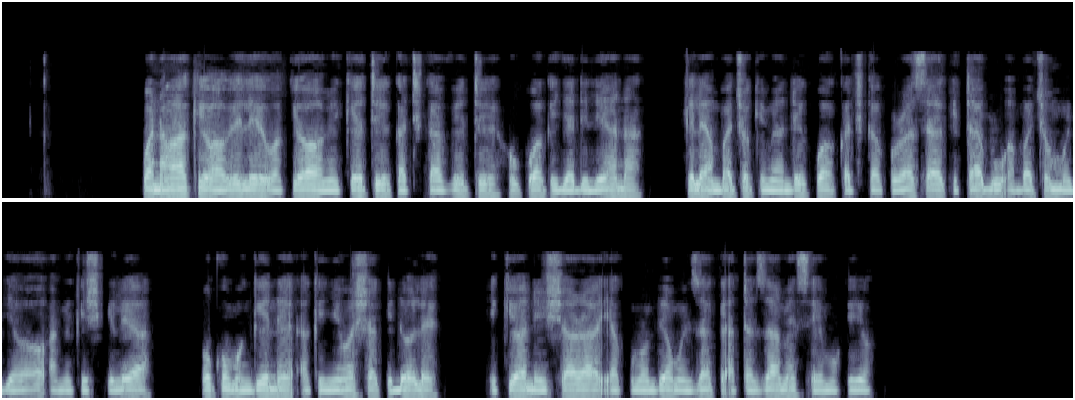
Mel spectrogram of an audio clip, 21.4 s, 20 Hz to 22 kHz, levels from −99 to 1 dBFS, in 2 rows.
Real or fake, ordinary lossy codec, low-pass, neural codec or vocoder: fake; AAC, 32 kbps; 7.2 kHz; codec, 16 kHz, 8 kbps, FreqCodec, larger model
